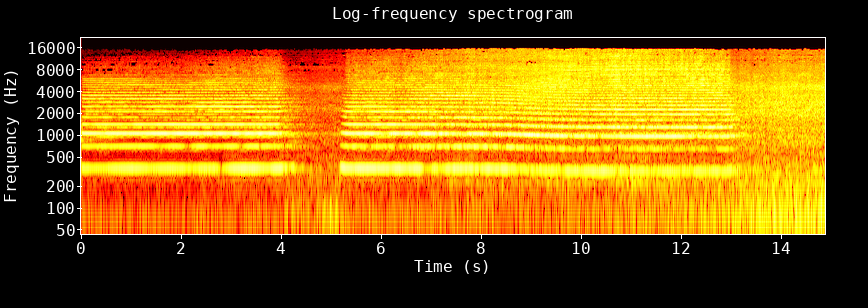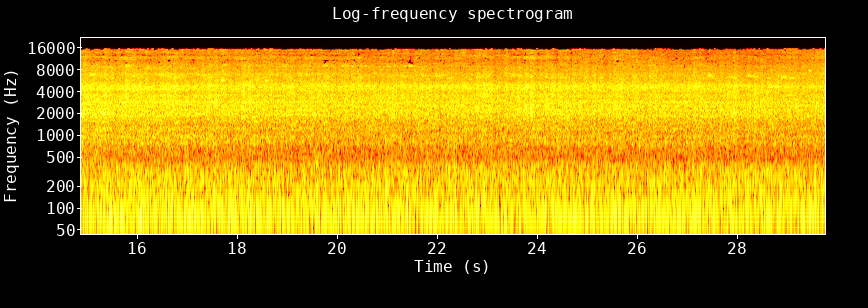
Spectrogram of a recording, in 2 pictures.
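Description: Indian Railways locomotive horn sounding two long blasts, the second about twice as long and dropping in pitch as the locomotive passes, then cutting off suddenly. A long freight train's wagons then rumble and clatter steadily past on the rails.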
